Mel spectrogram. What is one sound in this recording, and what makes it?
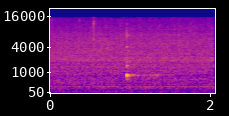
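Metal clicks sharply on a lathe.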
